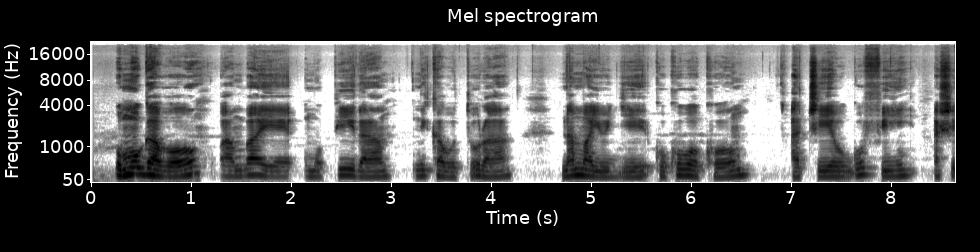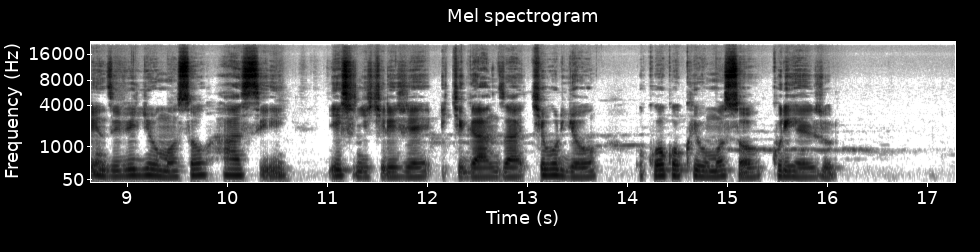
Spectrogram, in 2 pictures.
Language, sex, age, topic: Kinyarwanda, male, 18-24, health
